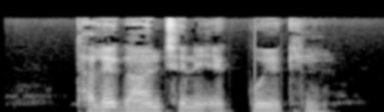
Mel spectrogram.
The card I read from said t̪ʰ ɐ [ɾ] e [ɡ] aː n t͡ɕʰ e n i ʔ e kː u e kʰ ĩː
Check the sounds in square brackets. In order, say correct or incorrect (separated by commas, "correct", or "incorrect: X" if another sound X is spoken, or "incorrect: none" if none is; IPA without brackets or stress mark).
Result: incorrect: l, correct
